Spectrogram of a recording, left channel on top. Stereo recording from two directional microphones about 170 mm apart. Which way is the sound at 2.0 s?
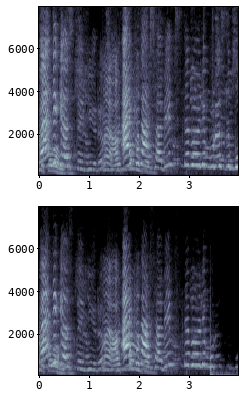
20° left (ahead or behind).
